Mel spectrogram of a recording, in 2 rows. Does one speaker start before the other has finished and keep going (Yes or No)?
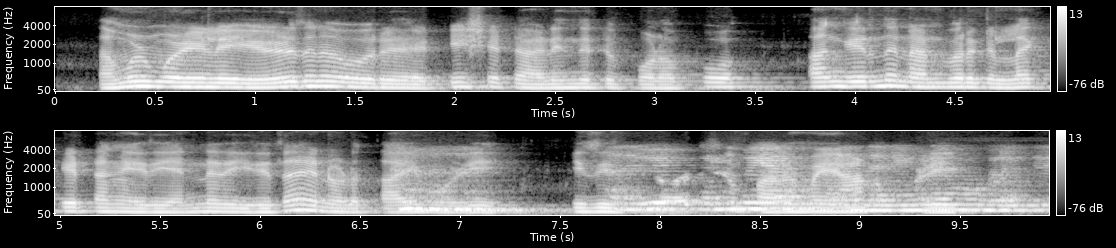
Yes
